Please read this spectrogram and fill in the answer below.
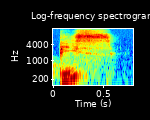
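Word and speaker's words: Pease: Se llaman Alan y Barbara Peace. Su apellido se escribe P-E-A-S-E, P-A-C. Alan y Barbara Peace.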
